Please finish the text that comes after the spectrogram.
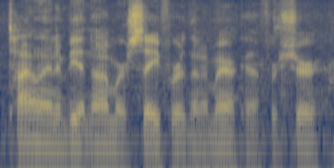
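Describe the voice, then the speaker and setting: A man from Oakland in his thirties, casually chatting with viewers while walking through a temple courtyard outdoors, easygoing and quick to laugh. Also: low voice, level tone, a bit bright, faint music behind. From Oakland, California. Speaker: vlogger answering live chat. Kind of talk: casual live-stream walk and chat.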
